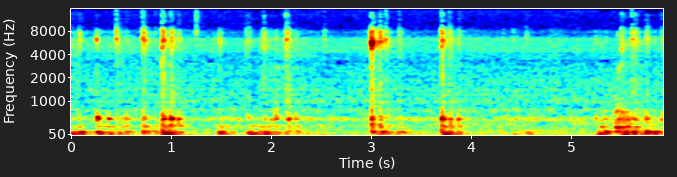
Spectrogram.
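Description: Rapid clicking of a computer keyboard as a function name is typed, uneven bursts of keystrokes close up with brief pauses between them, with no talking over it.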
